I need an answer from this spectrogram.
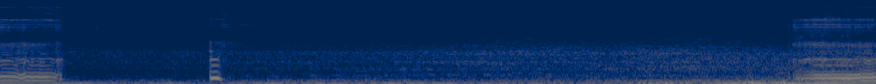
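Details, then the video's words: Chihuahua asleep and snoring, a low, steady rumble of breathing that grows louder toward the end, framed by brief nasal, whistling whines at the start and the finish and a single short squeak in between. "How does a chihuahua snore?"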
